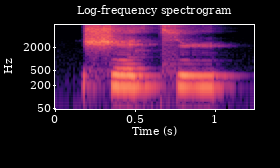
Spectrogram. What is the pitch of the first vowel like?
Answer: low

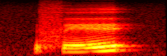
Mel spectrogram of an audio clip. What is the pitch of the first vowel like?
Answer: rising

